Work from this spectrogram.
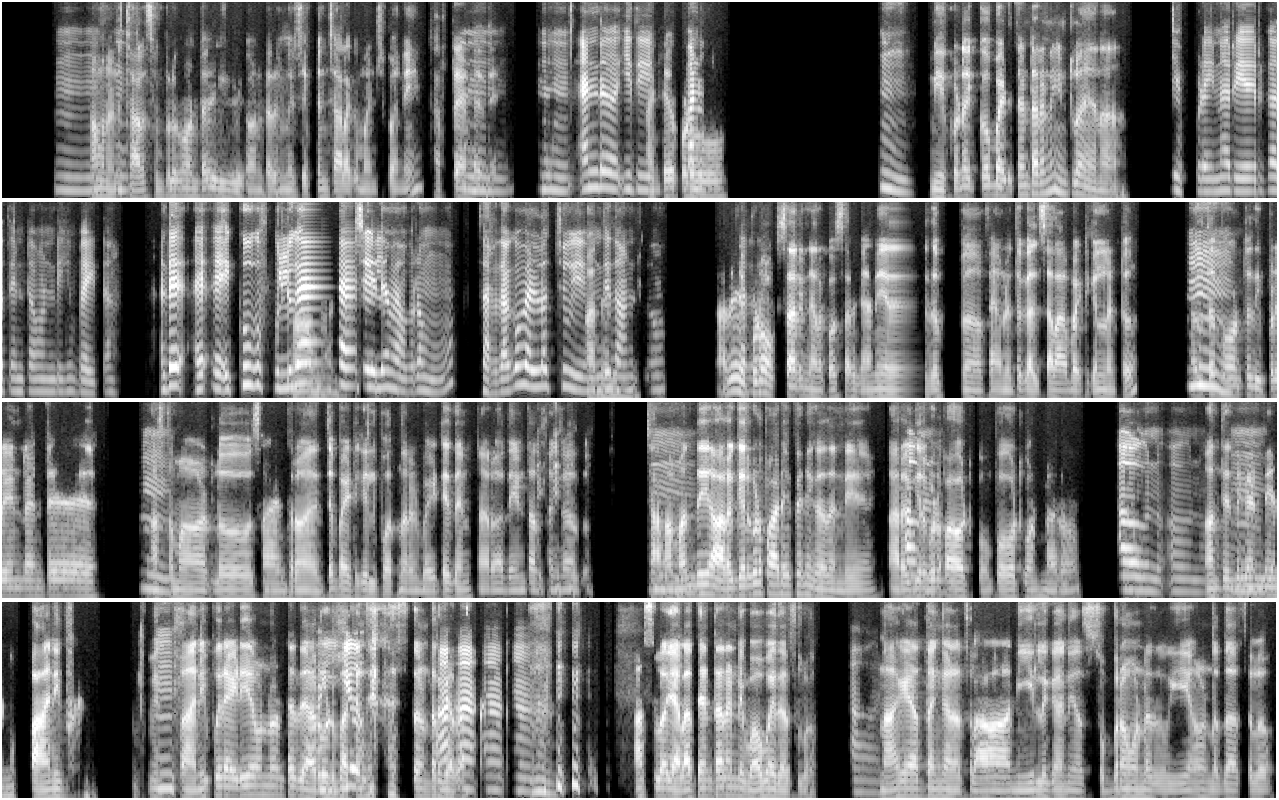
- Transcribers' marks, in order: tapping; in English: "సింపుల్‌గా"; in English: "ఈజీగా"; in English: "అండ్"; in English: "రేర్‌గా"; in English: "ఫుల్‌గా"; in English: "ఫ్యామిలీతో"; laugh; laughing while speaking: "ఆ రోడ్డు పక్కన జేస్తూ ఉంటారు గదా!"; laugh
- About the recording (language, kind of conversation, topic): Telugu, podcast, మీ ఇంట్లో ప్రతిసారి తప్పనిసరిగా వండే ప్రత్యేక వంటకం ఏది?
